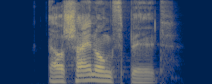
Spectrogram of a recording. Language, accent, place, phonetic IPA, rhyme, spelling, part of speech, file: German, Germany, Berlin, [ɛɐ̯ˈʃaɪ̯nʊŋsˌbɪlt], -aɪ̯nʊŋsbɪlt, Erscheinungsbild, noun, De-Erscheinungsbild.ogg
- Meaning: appearance, semblance, aspect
